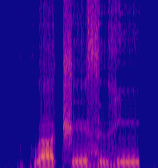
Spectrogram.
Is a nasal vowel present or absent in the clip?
present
